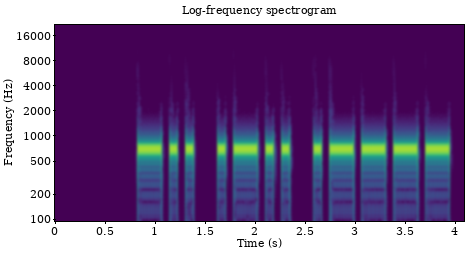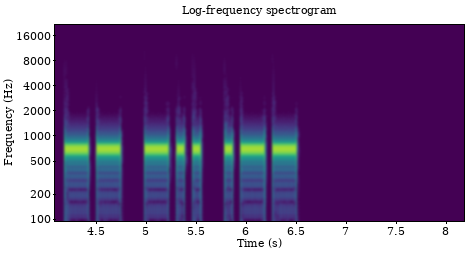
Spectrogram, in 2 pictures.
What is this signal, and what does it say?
Morse code, heard as a keyed tone, about 16 wpm, 700 Hz. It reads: DL1MDW
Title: DXCC-100 Call Signs - 6 Characters - Repeated 2x - 15wpm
